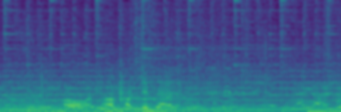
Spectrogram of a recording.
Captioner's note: outside chatter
